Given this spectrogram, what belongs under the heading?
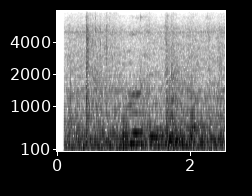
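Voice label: "hu2die2", Mandarin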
